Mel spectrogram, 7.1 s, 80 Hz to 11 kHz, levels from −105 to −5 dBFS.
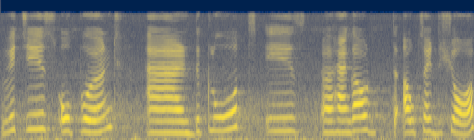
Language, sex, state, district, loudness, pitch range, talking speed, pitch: English, female, Punjab, Kapurthala, -14 LUFS, 275-310 Hz, 100 wpm, 295 Hz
